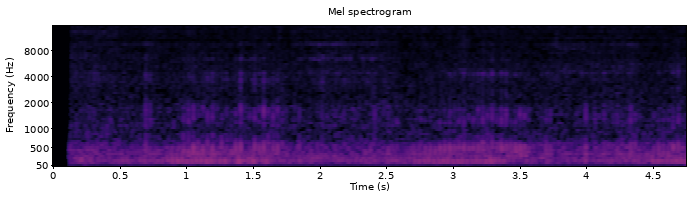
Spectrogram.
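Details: Domestic cat purring while kneading a person's belly with eyes closed; steady low rumbling purr in soft continuous waves, swelling and easing with each breath, with a faint rustle over it.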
